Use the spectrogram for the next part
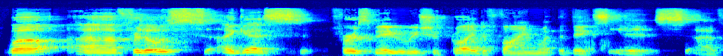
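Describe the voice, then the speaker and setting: Man, deep voice, roomy echo, portfolio manager, explanatory market commentary. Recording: roomy, echoing conference call.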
